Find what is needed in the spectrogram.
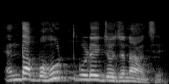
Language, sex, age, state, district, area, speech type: Odia, male, 45-60, Odisha, Bargarh, rural, spontaneous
